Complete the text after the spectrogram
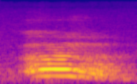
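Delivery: high, loud tense grunt; panicked "ugh". Shown as a demonstration. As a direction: act out a sudden panicky groan. Imitating panicked tension.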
